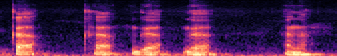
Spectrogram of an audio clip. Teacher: जीभ का पिछला हिस्सा हमारे कंठ को छूता है, जैसे क, ख, ग, घ, अंग, उसे कष्टीय व्यंजन कहते हैं।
